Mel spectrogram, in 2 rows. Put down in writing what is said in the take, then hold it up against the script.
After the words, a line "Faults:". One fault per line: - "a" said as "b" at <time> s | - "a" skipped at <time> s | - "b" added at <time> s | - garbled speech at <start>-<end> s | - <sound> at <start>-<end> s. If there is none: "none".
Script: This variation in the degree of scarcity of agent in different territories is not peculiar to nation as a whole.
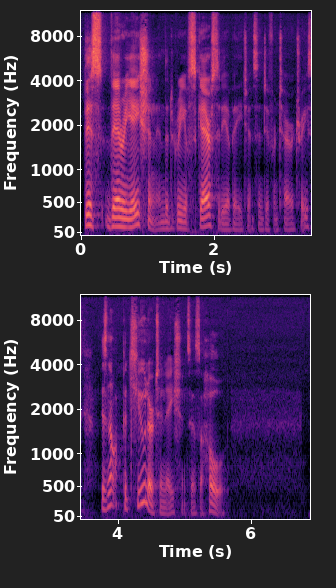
This variation in the degree of scarcity of agents in different territories is not peculiar to nations as a whole.
Faults:
- "agent" said as "agents" at 2.3 s
- "nation" said as "nations" at 4.7 s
